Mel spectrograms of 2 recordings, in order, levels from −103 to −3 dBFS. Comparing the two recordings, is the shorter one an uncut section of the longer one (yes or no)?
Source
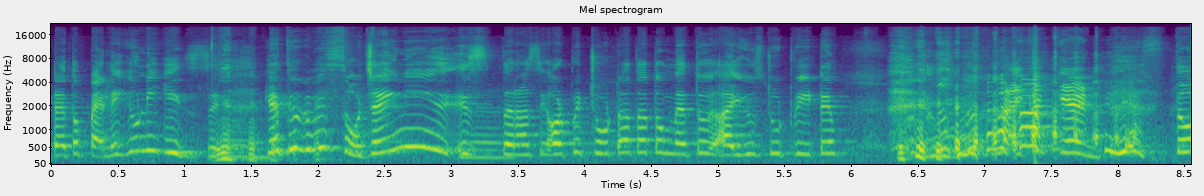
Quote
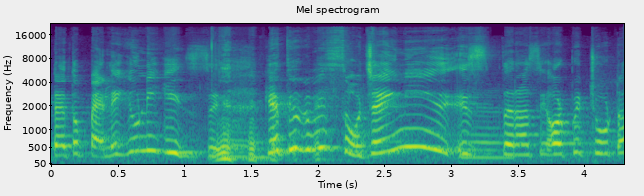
yes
